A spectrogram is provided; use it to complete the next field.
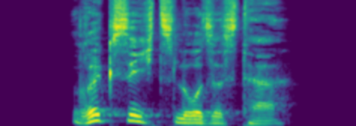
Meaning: inflection of rücksichtslos: 1. strong/mixed nominative masculine singular superlative degree 2. strong genitive/dative feminine singular superlative degree
- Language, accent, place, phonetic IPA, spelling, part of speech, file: German, Germany, Berlin, [ˈʁʏkzɪçt͡sloːzəstɐ], rücksichtslosester, adjective, De-rücksichtslosester.ogg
